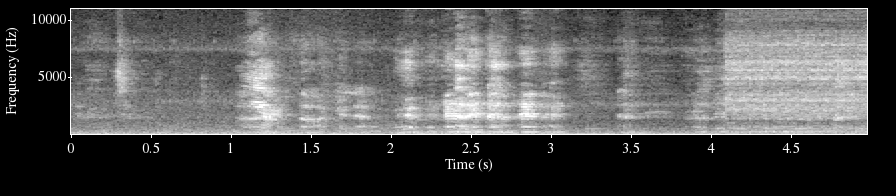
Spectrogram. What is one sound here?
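Adult men and women chatter and laugh nearby.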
